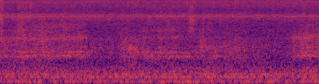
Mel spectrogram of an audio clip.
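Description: Steady low background hum and outdoor noise with no distinct event.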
